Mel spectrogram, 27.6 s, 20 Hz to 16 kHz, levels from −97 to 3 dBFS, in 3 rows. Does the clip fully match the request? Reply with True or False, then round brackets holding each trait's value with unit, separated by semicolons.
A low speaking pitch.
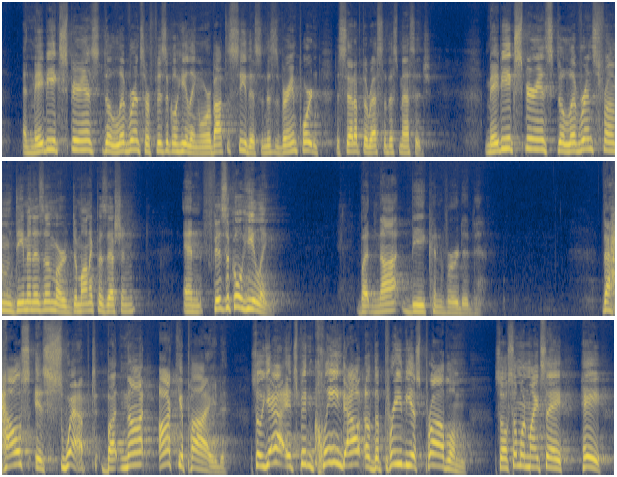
False (190 Hz)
